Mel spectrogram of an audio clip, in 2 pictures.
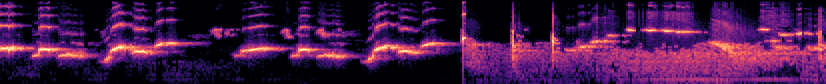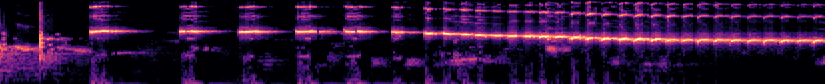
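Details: White-rumped shama, a champion singer, giving a long loud volley of song with mimicked canary, cililin and lovebird phrases: chirpy rising notes, a noisy burst, then an accelerating rapid trill of sharp high notes.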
